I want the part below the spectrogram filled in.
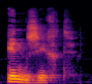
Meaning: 1. insight, understanding, intuition 2. awareness, senses 3. intention, intent
- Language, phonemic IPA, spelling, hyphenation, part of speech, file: Dutch, /ˈɪn.zɪxt/, inzicht, in‧zicht, noun, Nl-inzicht.ogg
